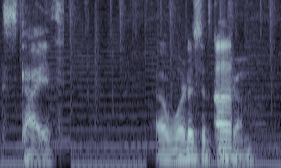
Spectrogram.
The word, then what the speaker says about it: Skyth: map someone named, and my friends, being like 12 at the time, they're just so dumb they pronounced it Skyth, and I was like,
